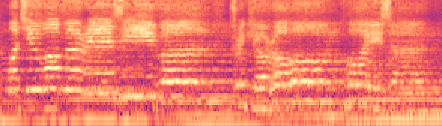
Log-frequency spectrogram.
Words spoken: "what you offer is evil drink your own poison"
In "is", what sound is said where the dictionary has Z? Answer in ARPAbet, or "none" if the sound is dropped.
Z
